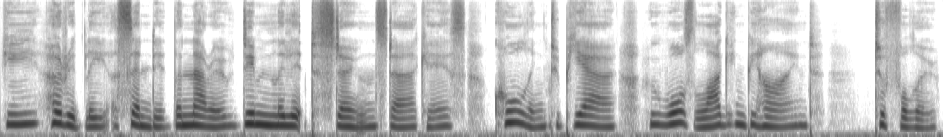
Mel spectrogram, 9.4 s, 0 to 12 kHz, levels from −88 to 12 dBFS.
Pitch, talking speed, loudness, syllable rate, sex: 200 Hz, 115 wpm, -19 LUFS, 3.9 syllables/s, female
